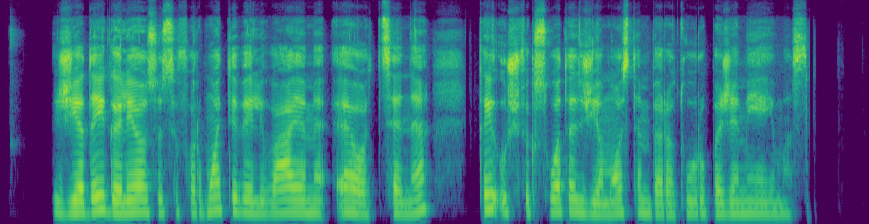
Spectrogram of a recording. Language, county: Lithuanian, Vilnius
